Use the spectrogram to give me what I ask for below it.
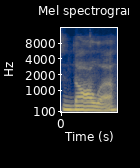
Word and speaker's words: Nala: It's Nala, like from the Lion King.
